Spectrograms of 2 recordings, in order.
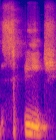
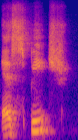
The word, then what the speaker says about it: speech: Spanish speakers so it's when you're pronouncing its speech not s speech its speech yeah we how they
